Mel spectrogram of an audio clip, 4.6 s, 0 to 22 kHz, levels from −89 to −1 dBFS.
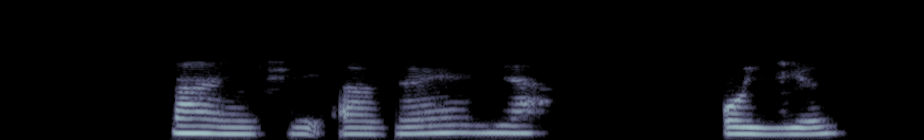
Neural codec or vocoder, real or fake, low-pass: codec, 44.1 kHz, 7.8 kbps, Pupu-Codec; fake; 3.6 kHz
